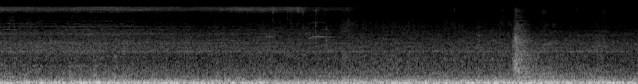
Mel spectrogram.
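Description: BNSF covered hopper cars of a freight train rolling past: a steady low rumble of wheels on rail, with one sharp clank about five seconds in.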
